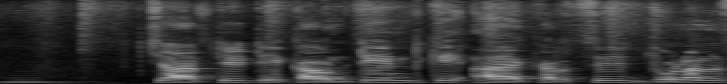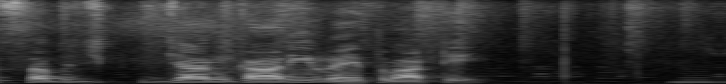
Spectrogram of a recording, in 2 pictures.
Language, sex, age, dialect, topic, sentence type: Bhojpuri, male, 41-45, Northern, banking, statement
